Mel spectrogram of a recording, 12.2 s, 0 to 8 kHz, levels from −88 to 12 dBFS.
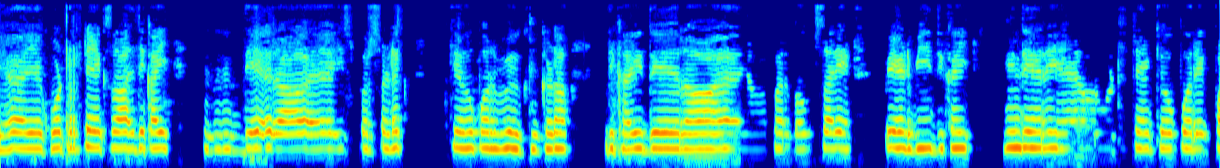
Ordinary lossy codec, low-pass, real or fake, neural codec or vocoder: MP3, 32 kbps; 7.2 kHz; real; none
